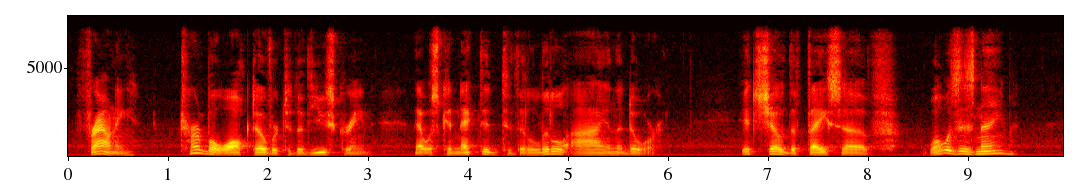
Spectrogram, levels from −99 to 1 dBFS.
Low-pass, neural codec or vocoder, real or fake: 7.2 kHz; none; real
